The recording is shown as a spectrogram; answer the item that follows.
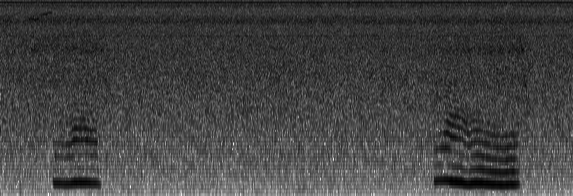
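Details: Gucci the cat snoring while asleep: two soft, tonal, whistling breaths with a steady low pitch, one short and one longer and slightly falling, separated by a few seconds of quiet hiss.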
